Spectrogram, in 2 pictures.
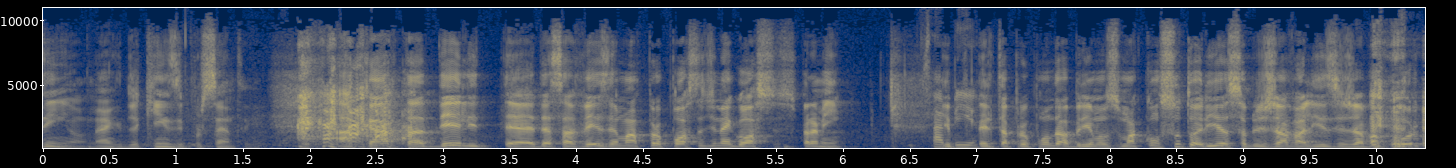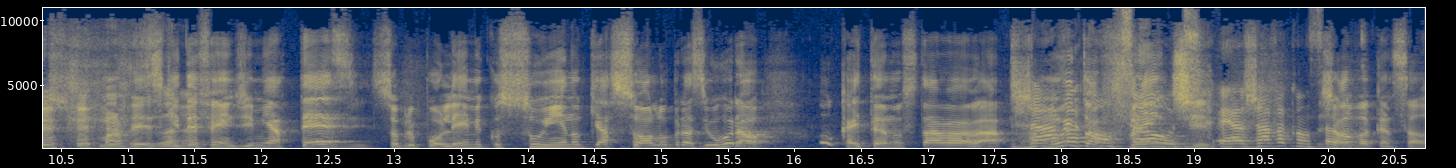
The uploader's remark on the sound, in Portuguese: Ao vivo no Festival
